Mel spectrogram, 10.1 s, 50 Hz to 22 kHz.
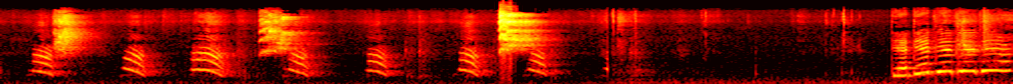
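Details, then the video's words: Talking parrot giving a series of short downward-sliding harmonic calls, about one every 0.7 seconds, with a few harsher squawks, a quiet pause, then a sustained voice-like wavering tone at the close. "Talking parrot"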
